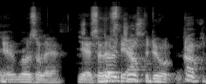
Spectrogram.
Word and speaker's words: Roeselare: LS Cav Racing Crit Tuesday in where is pronounced that? Roeselare. Yeah, Roeselare.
